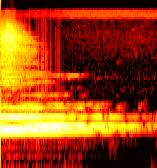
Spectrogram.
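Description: A bell-like chime struck once, ringing with several steady tones and fading over about two seconds.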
